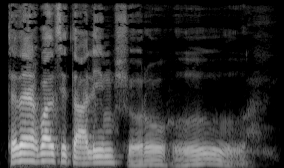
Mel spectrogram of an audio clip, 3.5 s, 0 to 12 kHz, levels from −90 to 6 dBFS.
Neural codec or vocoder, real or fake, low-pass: none; real; 10.8 kHz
